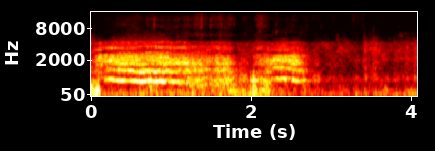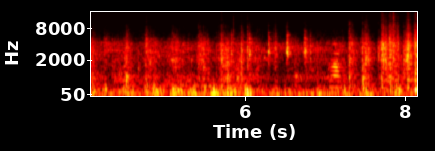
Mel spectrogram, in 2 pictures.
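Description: A Thoroughbred filly whinnying loudly for about two and a half seconds, the call wavering and dropping in pitch, followed by the quieter thud of her hoofbeats on the sand as she moves around the pen.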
